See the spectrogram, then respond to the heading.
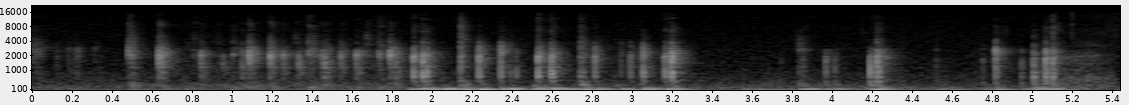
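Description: Fingertips and long nails press and tap the keys of a full-size black NuPhy Gem80 mechanical keyboard with dark plastic keycaps, resting on a white desk. A quick run of short, crisp clicks comes over a deep, low thock that swells in the middle of the burst. The typing then thins into scattered taps.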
